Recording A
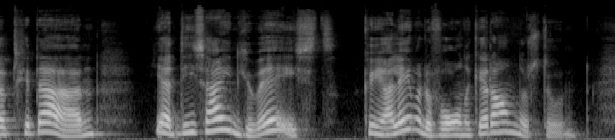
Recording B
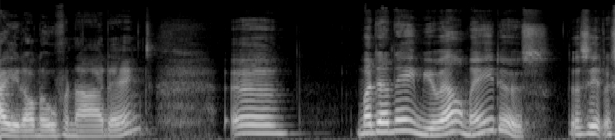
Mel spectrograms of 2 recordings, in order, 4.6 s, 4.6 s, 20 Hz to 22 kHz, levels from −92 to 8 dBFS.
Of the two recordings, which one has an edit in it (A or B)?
A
